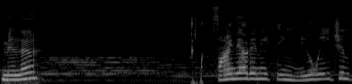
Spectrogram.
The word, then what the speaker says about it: Milla: Is it pronounced Mia or Mila? Well, it's short for Camila, you know? But when I first started here, Sasha mispronounced it and I thought it was so cute. I didn't have the heart to correct him, and now I kind of like it, darling. So it should be Mila?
